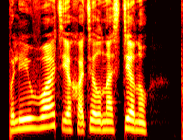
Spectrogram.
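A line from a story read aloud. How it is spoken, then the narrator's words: Roaring bear. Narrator (Russian): проревел ее медведь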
